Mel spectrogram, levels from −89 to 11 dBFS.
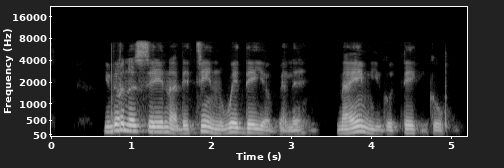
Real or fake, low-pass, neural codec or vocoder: fake; 7.2 kHz; codec, 16 kHz, 4.8 kbps, FACodec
